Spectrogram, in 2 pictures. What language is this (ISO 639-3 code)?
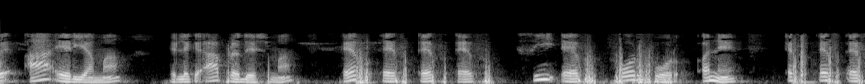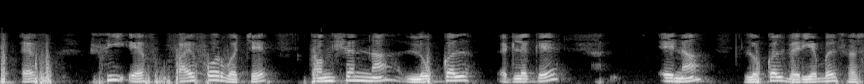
guj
